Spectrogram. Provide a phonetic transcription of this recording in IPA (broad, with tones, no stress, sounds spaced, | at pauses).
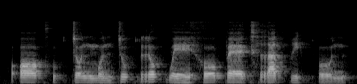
ʔ ɔː˧ kʰ u˨˩ k̚ t o˧ n m o˨˩ n t uː˥˩ k̚ r o˥˩ k̚ w eː˨˩ h oː˦˥ p ɛː˧ kʰ r a˦˥ t̚ p i˨˩ t̚ ʔ o˨˩ n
